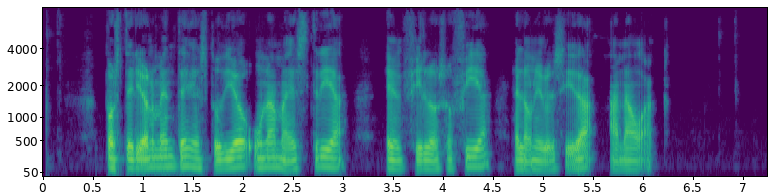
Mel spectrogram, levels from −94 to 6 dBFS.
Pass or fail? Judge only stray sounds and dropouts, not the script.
pass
